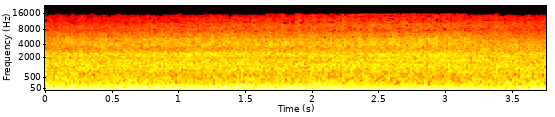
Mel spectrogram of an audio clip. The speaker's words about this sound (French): Gros camions de transport sur la frontière avec la RDC poussent les quelques handicapés burundais et congolais à se déplacer dans un autre endroit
